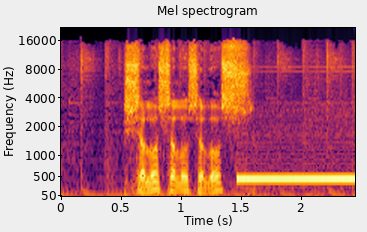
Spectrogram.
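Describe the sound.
A steady telephone dial tone sounds alone for about a second, a single flat, unbroken pitch that comes right after a brief stretch of talk.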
